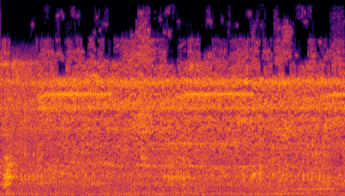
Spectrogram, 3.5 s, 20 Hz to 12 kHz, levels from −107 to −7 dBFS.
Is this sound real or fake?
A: fake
